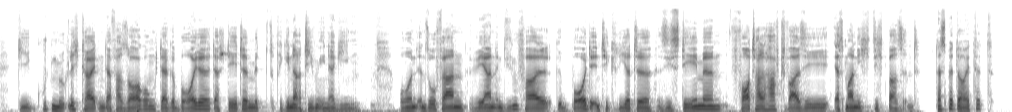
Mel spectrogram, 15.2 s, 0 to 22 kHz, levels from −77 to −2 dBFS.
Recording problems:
none

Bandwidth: 15 kHz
